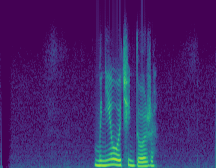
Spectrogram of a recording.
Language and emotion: Russian, positive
